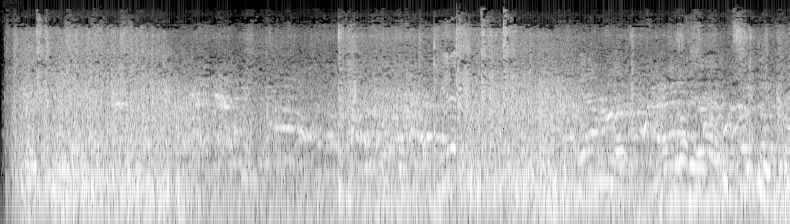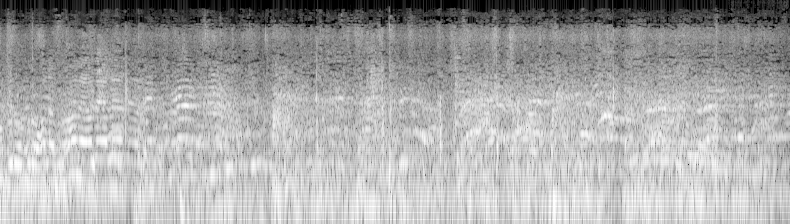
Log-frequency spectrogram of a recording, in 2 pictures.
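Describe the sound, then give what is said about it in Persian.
Gunfire crackles during heavy street clashes at night protests in a border town in West Azerbaijan province, Iran. Many sharp shots ring out over a steady din of shouting crowd voices throughout. “ویدیوهای منتشر شده از شدت درگیری‌های سنگین حاکی هست که در اون صدای تیراندازی به وضوح شنیده میشه. الان یکی از اونها رو میتونیم بشنویم.”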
